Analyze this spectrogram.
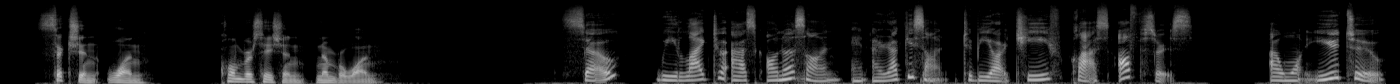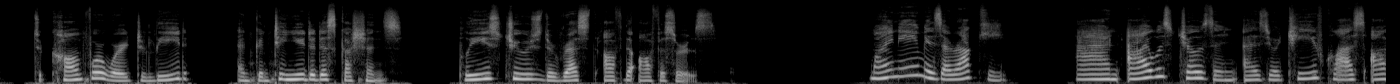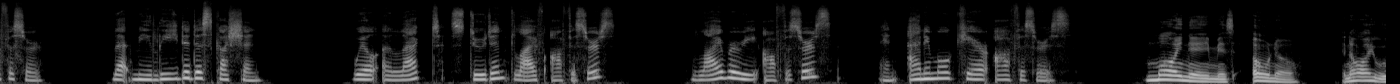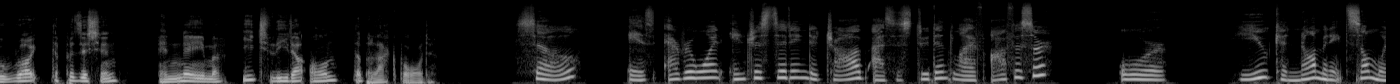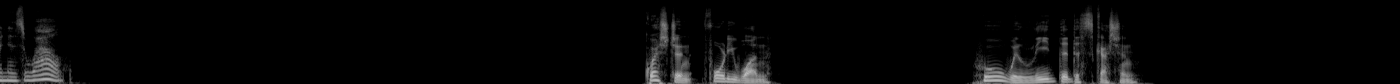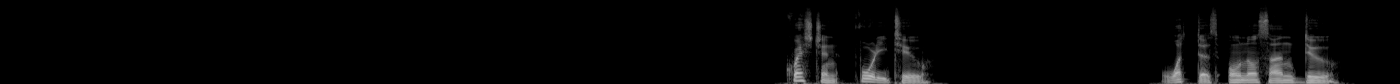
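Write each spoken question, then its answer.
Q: Who will lead the discussion?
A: Araki-san

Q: What does Ono-san do?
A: She writes each position and name on the blackboard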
